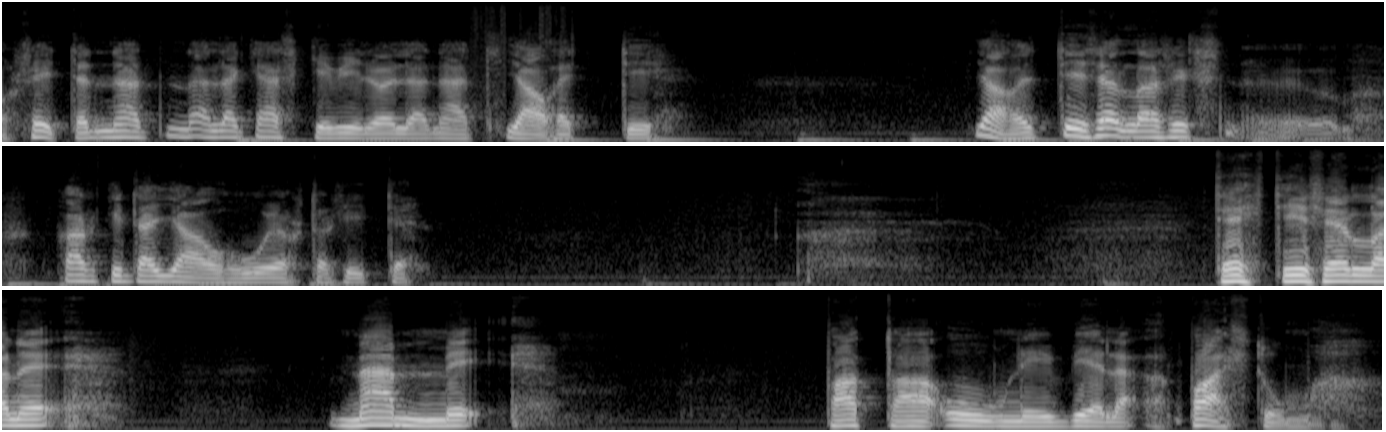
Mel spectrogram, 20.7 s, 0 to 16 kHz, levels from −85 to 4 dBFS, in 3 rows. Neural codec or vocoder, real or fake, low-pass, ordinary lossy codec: vocoder, 48 kHz, 128 mel bands, Vocos; fake; 14.4 kHz; none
